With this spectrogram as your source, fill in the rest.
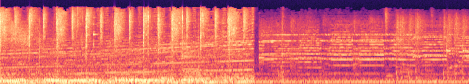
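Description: Extraction vehicle in the Deceive Inc. video game driving, a loud continuous engine drone with rising tonal whine and rapid clatter that drops abruptly to a quieter steady hum partway through.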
